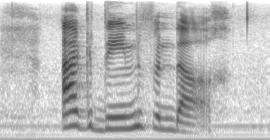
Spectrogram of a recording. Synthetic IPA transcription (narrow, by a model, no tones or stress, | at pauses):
ækdinfəndɐ̰χ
